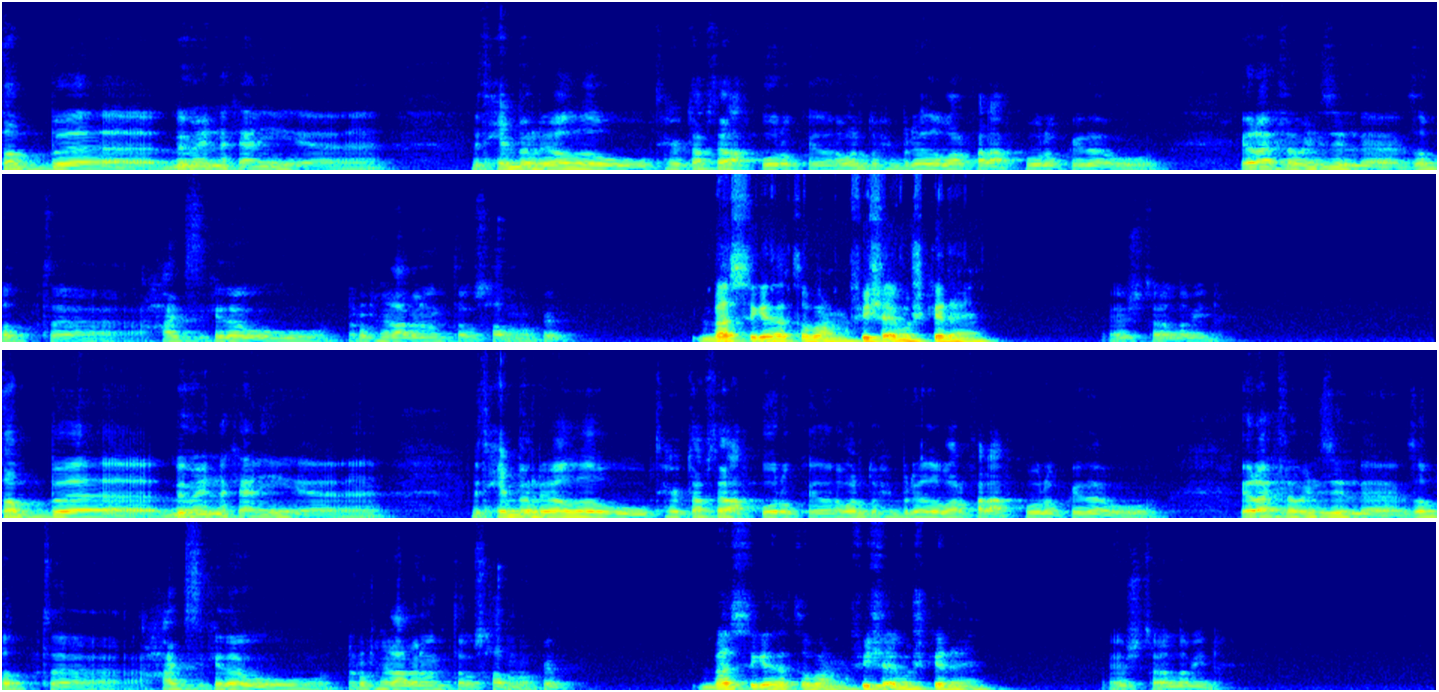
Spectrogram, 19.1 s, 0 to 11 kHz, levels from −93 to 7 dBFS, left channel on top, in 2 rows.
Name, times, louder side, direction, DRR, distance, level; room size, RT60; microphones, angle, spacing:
voice 1, 0.0-2.6 3.1-7.7 8.3-13.4 17.0-17.7, right 3 dB, 20° right, 0.6 m, -37 dB
voice 2, 14.2-16.1, left 5 dB, 65° left, 0.3 m, -28 dB
3.0 x 2.2 x 2.9 m
head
